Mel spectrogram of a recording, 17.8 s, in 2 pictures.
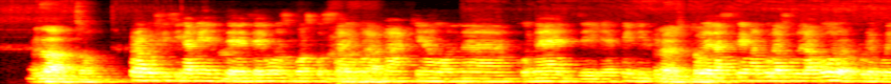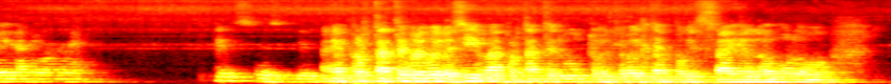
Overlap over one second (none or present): none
